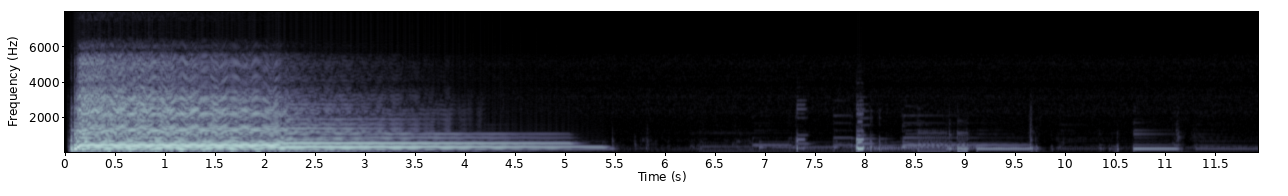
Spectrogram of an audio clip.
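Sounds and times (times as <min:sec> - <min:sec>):
distorted guitar notes in G sharp major at 11th fret: 0:00.0 - 0:05.6, 0:06.7 - 0:09.8.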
